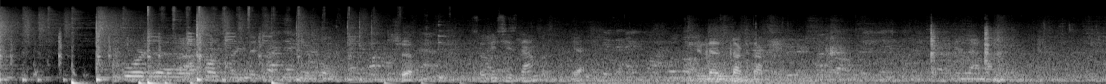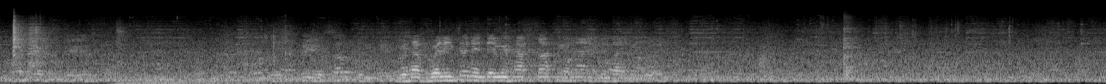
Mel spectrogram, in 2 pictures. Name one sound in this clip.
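A man talks nearby in a busy, echoing room.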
